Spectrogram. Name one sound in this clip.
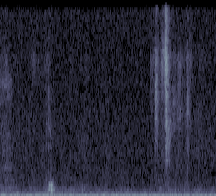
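A plastic mould taps lightly against a plastic cup as it is lifted off.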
